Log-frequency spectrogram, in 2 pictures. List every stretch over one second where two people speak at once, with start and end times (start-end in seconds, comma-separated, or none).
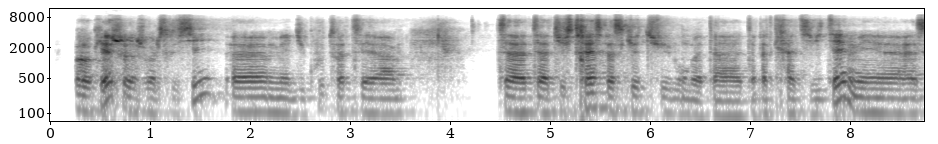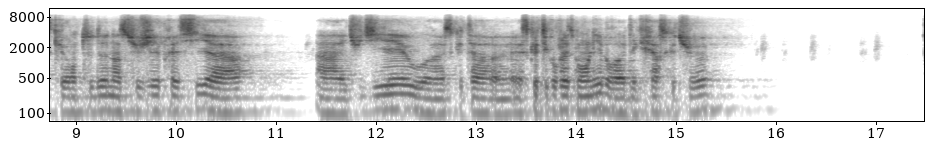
none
